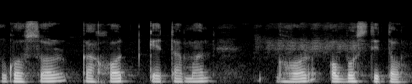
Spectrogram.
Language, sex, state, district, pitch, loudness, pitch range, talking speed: Assamese, male, Assam, Sonitpur, 135 Hz, -19 LUFS, 135-140 Hz, 75 wpm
